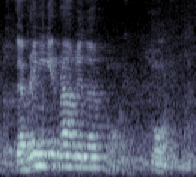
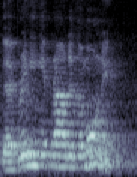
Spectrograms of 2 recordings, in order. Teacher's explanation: bringing it round in the morning what is wrong used to low fall instead of a high fall · I used a low fall instead of a high fall.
